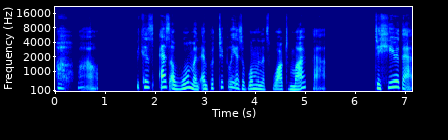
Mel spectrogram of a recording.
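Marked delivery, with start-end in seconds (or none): 0.0-0.9 big, long, breathy sighed-out whisper, very soft. Retelling a reaction to hearing loving words: retelling a big sigh. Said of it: "that big sigh".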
